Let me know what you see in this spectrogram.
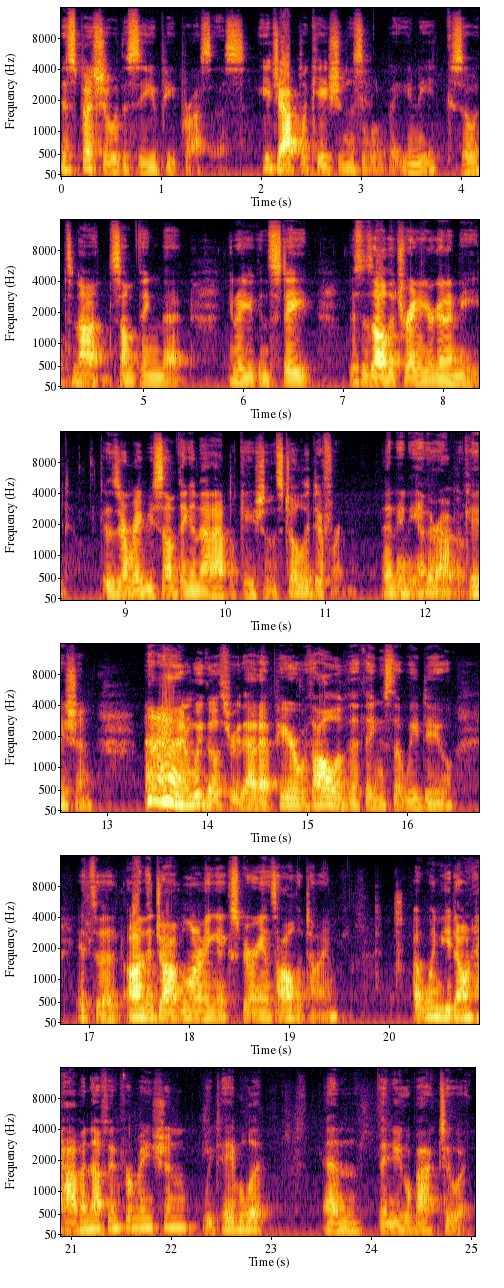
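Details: Adult speaker; normal speech.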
